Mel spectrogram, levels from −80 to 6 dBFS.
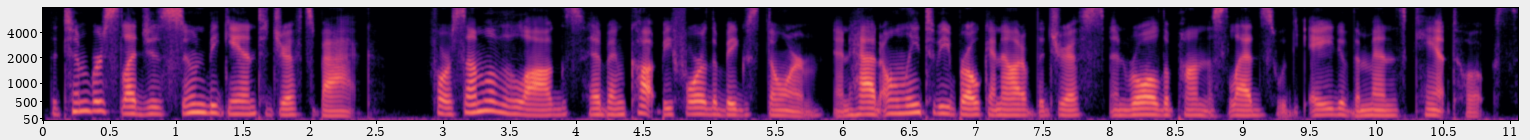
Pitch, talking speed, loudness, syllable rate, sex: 160 Hz, 230 wpm, -20 LUFS, 5.1 syllables/s, female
